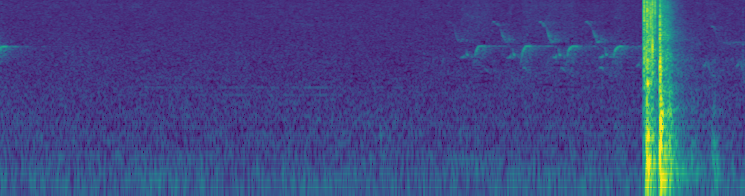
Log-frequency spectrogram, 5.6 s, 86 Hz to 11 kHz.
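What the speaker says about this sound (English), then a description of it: "we're going to shoot it out of our 45-pound bow" An arrow carrying a 100-grain Toxic broadhead is shot from a 45-pound bow, a single sharp, loud thump of release and impact after several seconds of near silence with faint bird chirps.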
